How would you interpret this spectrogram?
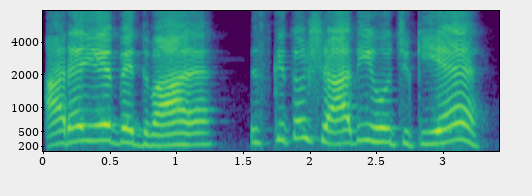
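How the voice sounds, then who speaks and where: A woman voicing a catty, taunting young college student in an animated moral story. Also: high-pitched, slow, full character voice. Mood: mocking.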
